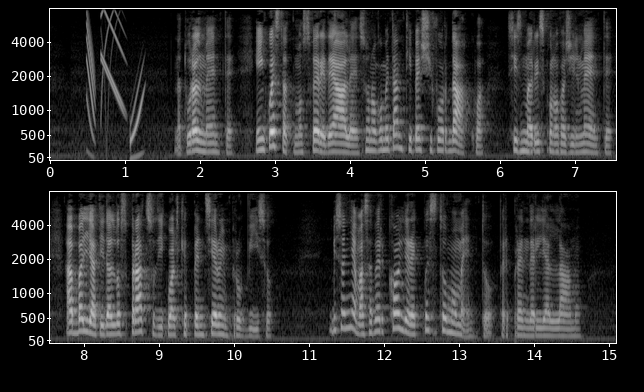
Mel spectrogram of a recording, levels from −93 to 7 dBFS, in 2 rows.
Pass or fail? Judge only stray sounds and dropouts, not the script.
fail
